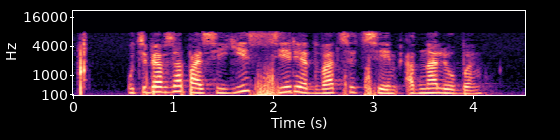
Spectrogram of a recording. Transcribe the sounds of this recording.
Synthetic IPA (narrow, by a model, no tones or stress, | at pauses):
ʊtʲɪbʲavzɐpasʲɪjesʲtʲsʲeɾʲɪjəd̪vat̪sɨtʲsʲemʲɐ̰d̪nalʲubə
